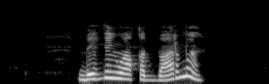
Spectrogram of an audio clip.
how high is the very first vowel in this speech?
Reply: mid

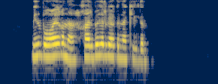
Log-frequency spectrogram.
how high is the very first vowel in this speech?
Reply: high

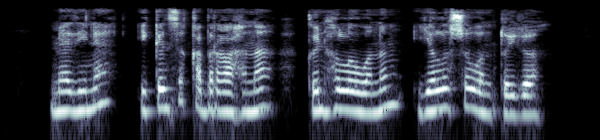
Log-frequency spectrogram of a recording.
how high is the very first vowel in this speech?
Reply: low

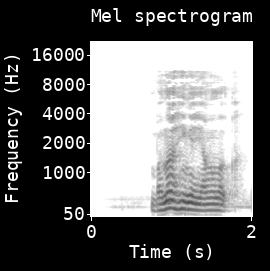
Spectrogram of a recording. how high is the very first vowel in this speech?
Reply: mid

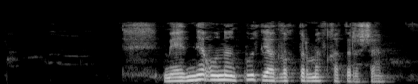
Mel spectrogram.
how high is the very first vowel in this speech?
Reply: low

